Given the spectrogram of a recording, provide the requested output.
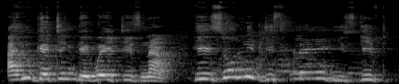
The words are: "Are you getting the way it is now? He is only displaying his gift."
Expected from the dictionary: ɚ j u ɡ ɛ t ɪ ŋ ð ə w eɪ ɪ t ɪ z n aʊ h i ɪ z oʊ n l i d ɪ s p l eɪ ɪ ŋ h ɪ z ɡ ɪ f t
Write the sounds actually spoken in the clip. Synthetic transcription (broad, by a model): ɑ j u ɡ ɛ t ɪ ŋ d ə w eɪ ɪ t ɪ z n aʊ h i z oʊ n l i d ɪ s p l eɪ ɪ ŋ h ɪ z ɡ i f t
